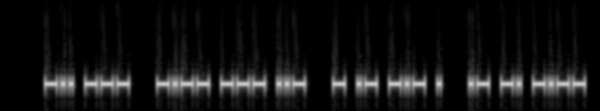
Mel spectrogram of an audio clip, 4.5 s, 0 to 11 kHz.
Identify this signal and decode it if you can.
Morse code, heard as a keyed tone, about 40 wpm, 700 Hz. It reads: DO YOU TAKE ANY
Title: Sentences from Top 1000 Words - Review Part 6 - 40wpm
